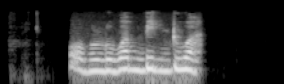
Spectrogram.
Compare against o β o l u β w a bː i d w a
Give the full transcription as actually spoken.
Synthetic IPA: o β u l u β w a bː i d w a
